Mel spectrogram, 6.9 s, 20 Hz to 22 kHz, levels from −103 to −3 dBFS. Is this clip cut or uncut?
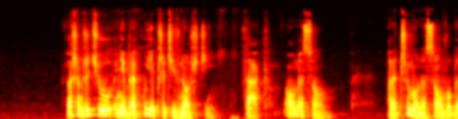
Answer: uncut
